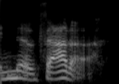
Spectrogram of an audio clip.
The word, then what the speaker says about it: Nevada: The Silver State goes by Nevada.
